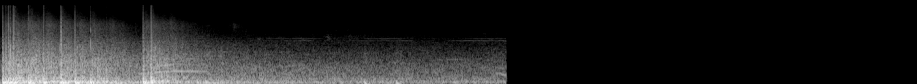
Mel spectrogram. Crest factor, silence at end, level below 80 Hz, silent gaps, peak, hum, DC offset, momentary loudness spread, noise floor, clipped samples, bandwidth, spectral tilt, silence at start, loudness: 14 dB; 4.1 s; -18 dBFS; none; 0 dBFS; none; under 0.1%; 22 LU; -87 dBFS; 0.6%; 10 kHz; -8 dB/octave; 0 s; -11 LUFS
